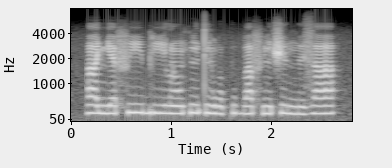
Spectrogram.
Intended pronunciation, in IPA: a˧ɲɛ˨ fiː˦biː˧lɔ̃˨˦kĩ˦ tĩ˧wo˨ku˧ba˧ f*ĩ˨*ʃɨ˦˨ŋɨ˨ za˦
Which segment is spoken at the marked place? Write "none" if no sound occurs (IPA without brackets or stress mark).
ĩ˨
